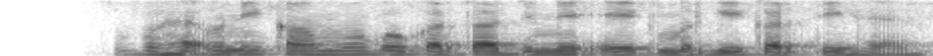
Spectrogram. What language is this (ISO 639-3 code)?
hin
